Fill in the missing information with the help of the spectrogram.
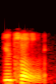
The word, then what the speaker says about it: Duquesne: Yes, it is pronounced Duquesne.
